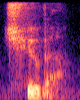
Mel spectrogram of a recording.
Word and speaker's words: Chuba: It's Chuba. – Okay. – Chuba. It's the long O sound with the U. If we were looking at grammar, it would have the line over top of it.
